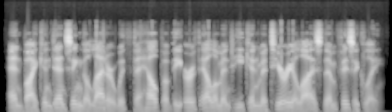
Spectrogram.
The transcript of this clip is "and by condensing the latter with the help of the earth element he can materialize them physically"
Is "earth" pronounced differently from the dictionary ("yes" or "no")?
no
